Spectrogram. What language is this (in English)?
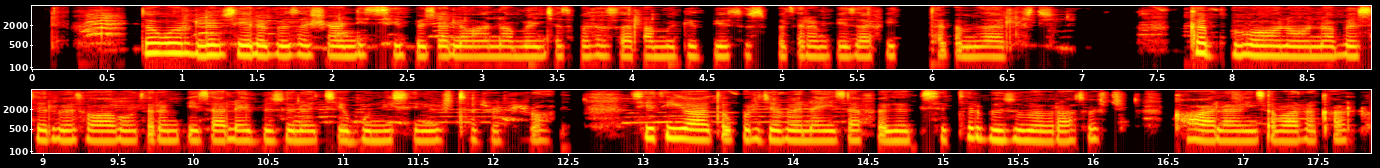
Amharic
